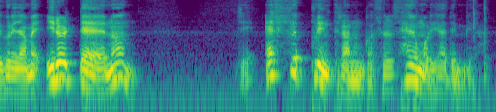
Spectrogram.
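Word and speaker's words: Sprint: 그러냐면 이럴 때는 이제 s 프린트 라는 것을 사용해야 됩니다 s 프린트 라고 읽으면 되거든요 스프린트 를 사용해 가지고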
